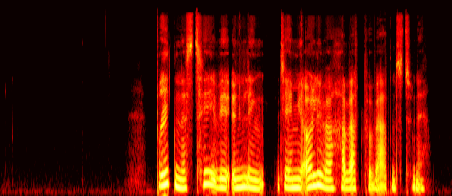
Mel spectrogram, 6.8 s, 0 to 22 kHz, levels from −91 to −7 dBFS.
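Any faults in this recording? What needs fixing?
At 2.21 to 2.29 s a sound is held unnaturally long with a faint buzz. This is a short stall from a late packet: the jitter buffer ran dry, and the receiver stretched the last sound for about 53 ms, leaving the delay 53 ms longer. A slightly deeper jitter buffer would absorb this.

A brief smear at 2.39 to 2.42 s is short concealed packet loss. About 20 ms of audio never arrived in time, and the decoder papered over the gap by extending the preceding sound before blending back. Forward error correction in Opus would help recover lost frames.

From 2.93 to 5.6 s the speech turns rougher and duller. This is a call bitrate drop from 32 to 16 kbps, bottoming out for 2.57 s, which forces coarser coding and a narrower band. Better bandwidth estimation and a higher minimum bitrate would limit this.

An irregular burst of scratchy crackle at 5.74 to 5.82 s is loose connector crackle: a worn or dirty contact intermittently breaking the signal as it moved. 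Cleaning or replacing that connector and securing the cable would prevent it.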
